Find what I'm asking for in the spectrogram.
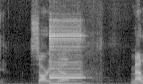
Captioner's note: buzz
